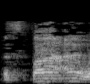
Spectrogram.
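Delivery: "استطاع" shortened to istaa'a, plain ت; light ت form. Shown as a demonstration. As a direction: say "استطاع" as istaa'a without a heavy ط. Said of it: "نقلب الطاء إلى تاء". (نطق "استطاع" استاع بتاء مرققة)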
